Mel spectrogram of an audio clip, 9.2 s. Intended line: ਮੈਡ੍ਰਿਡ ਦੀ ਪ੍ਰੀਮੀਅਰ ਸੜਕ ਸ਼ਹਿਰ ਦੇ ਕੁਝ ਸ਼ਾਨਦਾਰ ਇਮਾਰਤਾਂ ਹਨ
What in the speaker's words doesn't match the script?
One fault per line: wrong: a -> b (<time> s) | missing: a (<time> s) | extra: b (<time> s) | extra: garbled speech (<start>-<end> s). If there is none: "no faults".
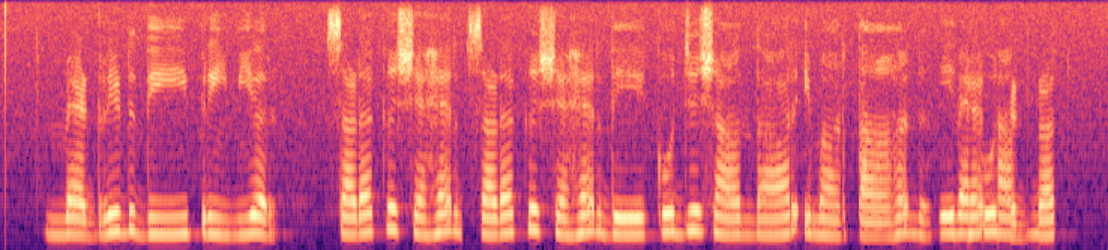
extra: ਸੜਕ ਸ਼ਹਿਰ (3.9 s)
extra: garbled speech (7.8-8.8 s)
